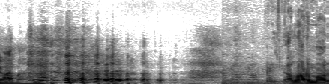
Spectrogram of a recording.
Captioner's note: everyone laughing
